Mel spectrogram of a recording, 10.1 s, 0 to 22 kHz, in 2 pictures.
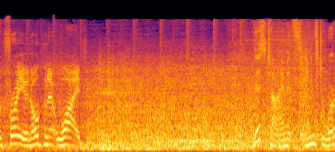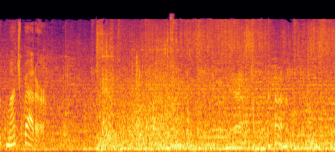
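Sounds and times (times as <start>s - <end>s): excavator engine drone: 0.0s - 10.0s.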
